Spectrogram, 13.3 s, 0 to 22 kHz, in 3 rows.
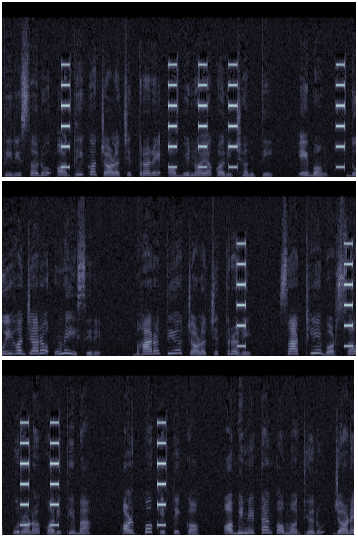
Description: Beep code, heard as beeps from a small speaker, played twice, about 1290 Hz, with speech in Odia. 1-3-1. In Phoenix BIOS tables: memory refresh failure.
